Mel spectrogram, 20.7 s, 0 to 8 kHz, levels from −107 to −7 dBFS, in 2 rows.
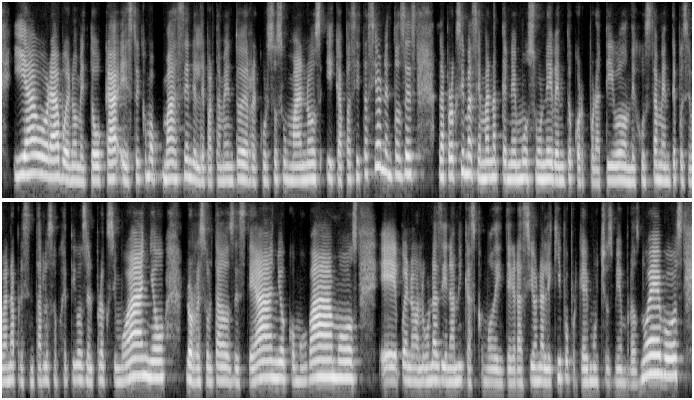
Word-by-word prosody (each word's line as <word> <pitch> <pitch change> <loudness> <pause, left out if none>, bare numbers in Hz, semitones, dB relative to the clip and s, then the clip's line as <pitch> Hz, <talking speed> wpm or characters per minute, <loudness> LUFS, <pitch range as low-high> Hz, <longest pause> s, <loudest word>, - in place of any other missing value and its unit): y 235 +2 +3
ahora, 245 -3 +5
bueno, 190 -4 +1
me 170 -2 -3
toca 180 +3 +3
estoy 185 0 -3
como 220 +1 -4
más 200 +1 0
en 220 -2 0
el 180 -3 -1
departamento 175 +3 -5
de 190 -2 +1
recursos 180 +3 -7
humanos 190 +1 0
y 200 -3 -5
capacitación. 220 - -2
Entonces, 250 0 -1 0.3
la 220 -1 -1
próxima 235 +3 +1
semana 215 -1 0
tenemos 200 0 0
un 195 -1 +2
evento 190 0 0
corporativo 170 0 -4
donde 175 -2 0
justamente, 180 +1 -4
pues, 180 -2 -9
se 165 - -9
van 170 +1 -2
a - - -3
presentar 170 0 -9
los 180 0 -7
objetivos 185 +1 -7
del 165 -2 -3
próximo 180 0 -4
año, 220 -2 +6 0.3
los 190 -3 +4
resultados 170 0 -2
de 165 - -5
este 165 +1 -4
año, 205 0 +4
cómo 170 -2 -7
vamos, 210 0 +6 0.3
eh, 175 0 +1
bueno, 175 -3 -1
algunas 170 +2 -1
dinámicas 170 -1 -2
como 160 -1 -9
de 160 - -2
integración 155 +2 -4
al 170 -1 0
equipo, 200 +6 -4
porque 200 - -12
hay 160 - 0
muchos 165 -1 -7
miembros 155 +1 -8
nuevos, 240 -1 +4
185 Hz, 165 wpm, -23 LUFS, 170-210 Hz, 0.3 s, año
